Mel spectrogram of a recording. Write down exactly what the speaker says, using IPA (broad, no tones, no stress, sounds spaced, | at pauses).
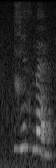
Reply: ʑ i s m ɛ ɳ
